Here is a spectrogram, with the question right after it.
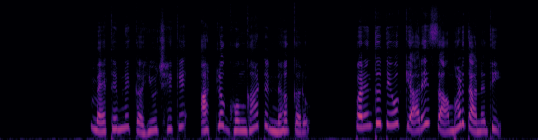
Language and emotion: Gujarati, sad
